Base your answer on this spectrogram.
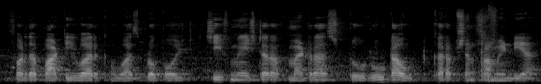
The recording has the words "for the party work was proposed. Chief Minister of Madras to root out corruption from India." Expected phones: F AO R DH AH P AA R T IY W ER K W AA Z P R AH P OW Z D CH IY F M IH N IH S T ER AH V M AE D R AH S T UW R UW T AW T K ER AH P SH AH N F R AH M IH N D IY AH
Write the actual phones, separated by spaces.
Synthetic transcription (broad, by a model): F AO R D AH P AA R T IY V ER K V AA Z P R AH P OW Z D CH IY F M IH N IH S T ER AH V M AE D R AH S T UW R UW T AW T K ER AH P SH AH N F R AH M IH N D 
